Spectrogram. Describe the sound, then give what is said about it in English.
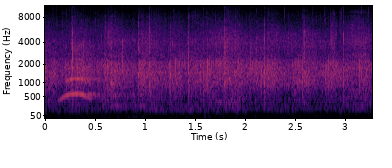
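A church audience gives God a hand clap during a sermon, dense overlapping hand claps filling the whole stretch at an even, moderate loudness, with a brief rising-and-falling whoop or cheer near the start. “Give him a hand clap.”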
